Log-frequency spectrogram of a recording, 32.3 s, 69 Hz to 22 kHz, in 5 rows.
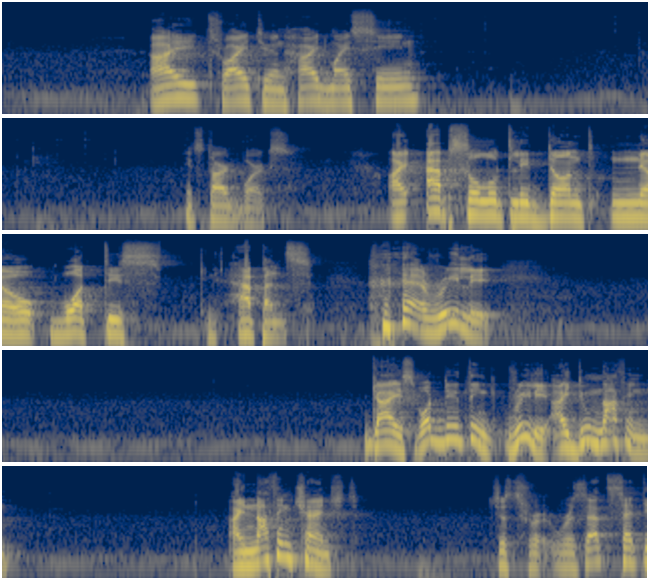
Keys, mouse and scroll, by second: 0.0-0.8 scroll down 1, 3.8 alt+я, 3.9 click, 4.1 click, 4.2 click, 4.4 double click, 4.6 click, 4.7 click, 5.7 click, 6.7 alt+h, 6.9 click, 7.0 click, 7.2 double click, 7.8 click, 8.0 click, 8.4 alt+middle click, 9.5 alt+middle click, 9.6 alt+middle click, 11.5 alt+middle click, 13.0 middle click, 13.9 alt+middle click, 16.3 middle click, 17.4 click, 18.0 alt+middle click, 21.7 click, 24.0 alt+middle click, 24.4 alt+я, 24.5 click, 25.6 alt+middle click, 31.1 alt+middle click, 32.0 middle click.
